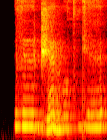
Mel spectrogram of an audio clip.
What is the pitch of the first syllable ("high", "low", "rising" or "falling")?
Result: high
